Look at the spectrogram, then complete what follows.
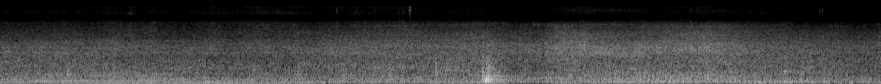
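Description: Street traffic noise with a panel van's engine and tyres passing close by; a short sharp thump just before halfway through, then the passing noise swells for a couple of seconds.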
